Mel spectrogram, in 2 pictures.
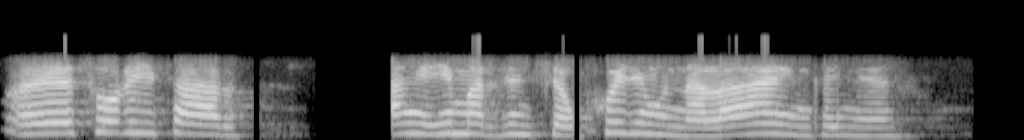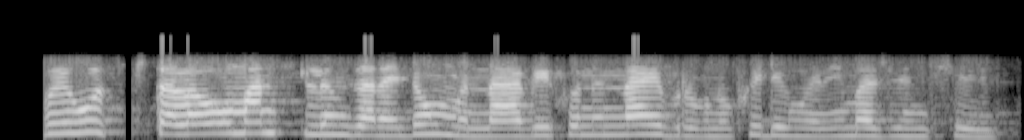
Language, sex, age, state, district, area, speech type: Bodo, female, 18-30, Assam, Kokrajhar, urban, conversation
